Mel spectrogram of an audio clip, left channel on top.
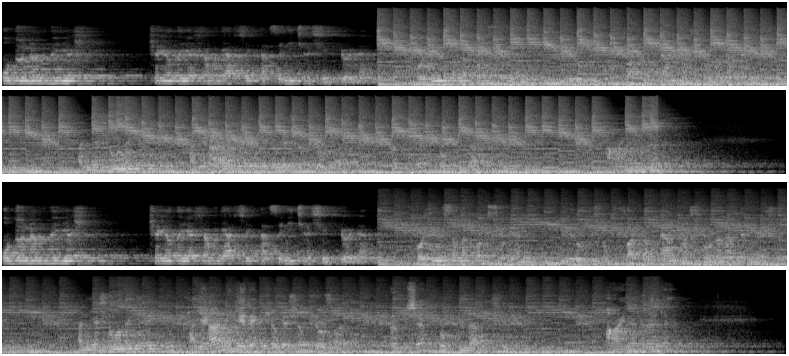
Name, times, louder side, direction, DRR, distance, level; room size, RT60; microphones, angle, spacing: voice 1, 0.0-0.9 1.5-3.9 4.1-8.3 8.6-11.4 12.2-13.2, equal, 15° right, 1 dB, 0.3 m, -23 dB
sound 1, 3.7-14.4, left 3 dB, 65° left, 0.4 m, -21 dB
voice 2, 9.7-10.6 11.7-12.2 13.9-14.6, right 3 dB, 70° right, 4 dB, 0.5 m, -22 dB
5.1 x 3.8 x 5.5 m, 2.2 s
head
